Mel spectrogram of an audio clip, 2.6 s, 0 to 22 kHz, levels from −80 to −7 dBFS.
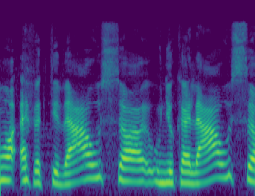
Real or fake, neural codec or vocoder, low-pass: fake; vocoder, 44.1 kHz, 128 mel bands every 512 samples, BigVGAN v2; 14.4 kHz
